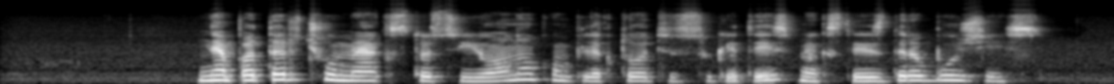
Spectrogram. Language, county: Lithuanian, Vilnius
